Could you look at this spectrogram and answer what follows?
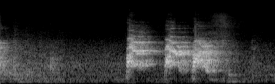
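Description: Puppy barking indoors, three sharp high yaps in quick succession after a quiet stretch, moderately close, no one talking.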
